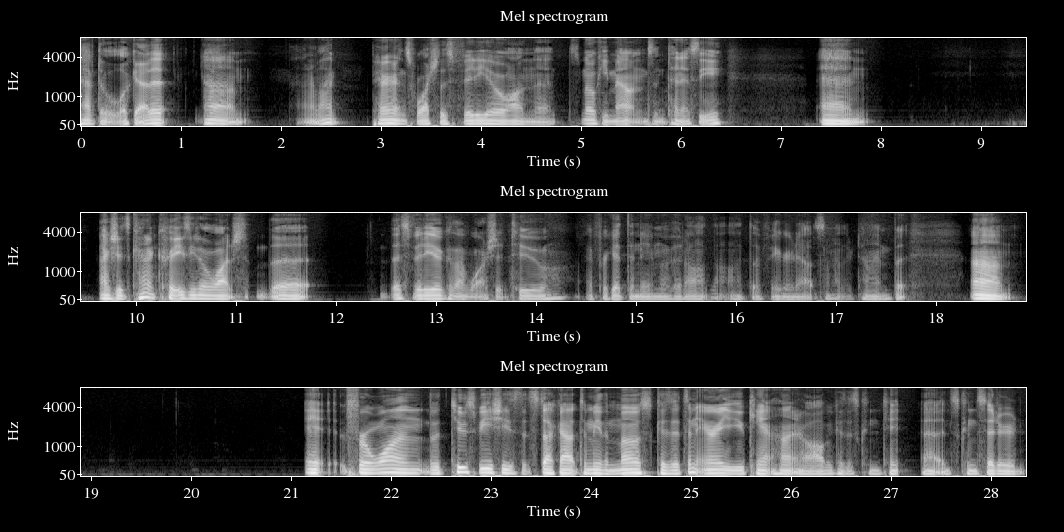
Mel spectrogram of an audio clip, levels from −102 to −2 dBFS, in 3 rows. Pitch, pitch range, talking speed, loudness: 95 Hz, 85-110 Hz, 175 wpm, -19 LUFS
